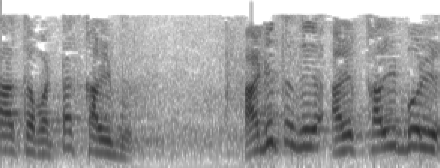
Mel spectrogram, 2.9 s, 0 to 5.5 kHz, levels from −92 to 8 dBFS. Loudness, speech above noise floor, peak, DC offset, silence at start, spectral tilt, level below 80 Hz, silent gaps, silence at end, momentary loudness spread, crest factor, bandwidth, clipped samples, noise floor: -17 LUFS; 22 dB; 0 dBFS; under 0.1%; 0 s; -9.5 dB/octave; -62 dBFS; none; 0 s; 8 LU; 18 dB; 4.5 kHz; under 0.1%; -39 dBFS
